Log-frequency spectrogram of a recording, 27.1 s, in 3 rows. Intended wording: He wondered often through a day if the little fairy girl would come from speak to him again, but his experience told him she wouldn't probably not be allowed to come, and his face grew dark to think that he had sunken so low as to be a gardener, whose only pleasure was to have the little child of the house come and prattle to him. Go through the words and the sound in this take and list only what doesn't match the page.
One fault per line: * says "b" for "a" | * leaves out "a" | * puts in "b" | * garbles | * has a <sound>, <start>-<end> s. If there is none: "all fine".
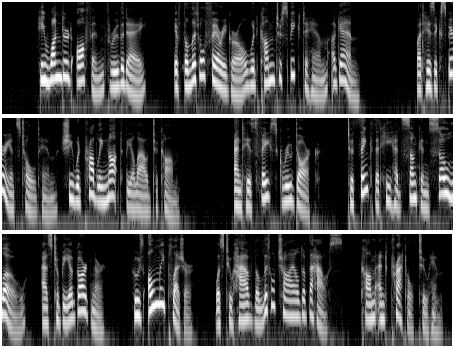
* says "the" for "a"
* says "to" for "from"
* says "would" for "wouldn't"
